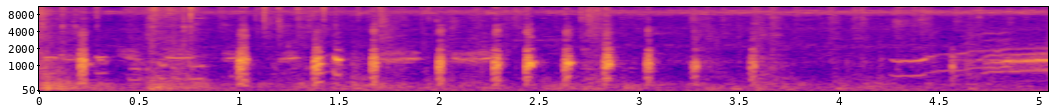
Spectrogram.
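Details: Chickens in a coop: a series of sharp, short clucks roughly every quarter to half second, then a couple of longer rising calls at the close.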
